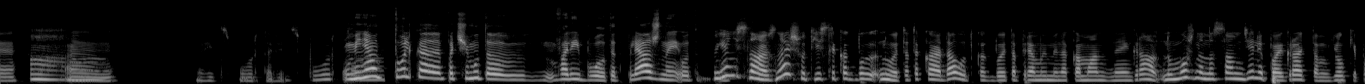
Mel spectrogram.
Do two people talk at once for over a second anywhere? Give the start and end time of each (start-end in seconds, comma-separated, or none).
none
